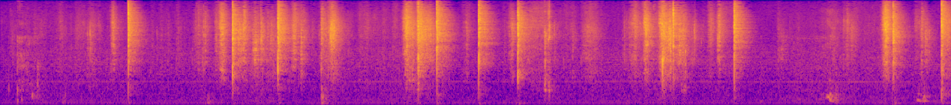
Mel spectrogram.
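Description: Sharp clicks and taps at irregular intervals, some in quick runs: a dog's claws tapping and scraping on a laminate floor as it shifts about, impatient for its food. Two short low voice-like sounds come near the end.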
